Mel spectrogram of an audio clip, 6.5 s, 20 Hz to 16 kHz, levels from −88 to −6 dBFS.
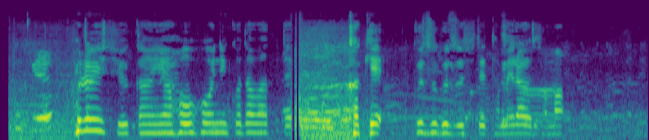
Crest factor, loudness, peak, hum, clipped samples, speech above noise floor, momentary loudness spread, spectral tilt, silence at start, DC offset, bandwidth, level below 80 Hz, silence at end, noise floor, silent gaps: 22 dB; -23 LUFS; -2 dBFS; none; under 0.1%; 25 dB; 11 LU; -5 dB/octave; 0.1 s; under 0.1%; 11 kHz; -48 dBFS; 0.2 s; -47 dBFS; none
